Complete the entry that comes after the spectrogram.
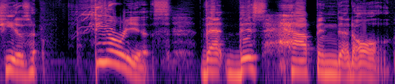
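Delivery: ordinary delivery, nothing marked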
